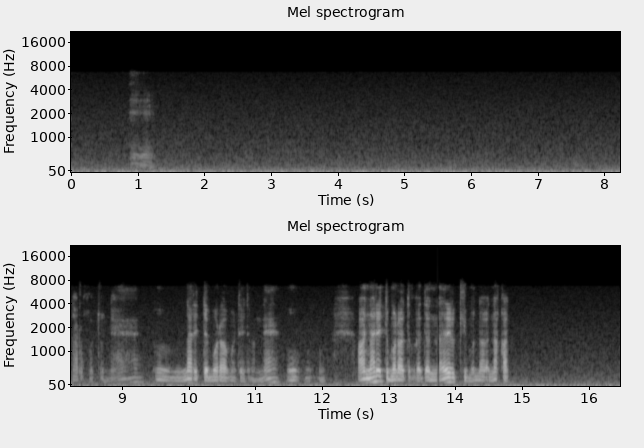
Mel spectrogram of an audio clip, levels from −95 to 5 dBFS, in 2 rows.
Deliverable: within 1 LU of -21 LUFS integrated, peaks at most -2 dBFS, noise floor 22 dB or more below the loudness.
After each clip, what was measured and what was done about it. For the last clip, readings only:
dropouts 1; longest dropout 29 ms; noise floor -50 dBFS; noise floor target -51 dBFS; loudness -29.0 LUFS; peak level -10.5 dBFS; loudness target -21.0 LUFS
-> interpolate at 13.72 s, 29 ms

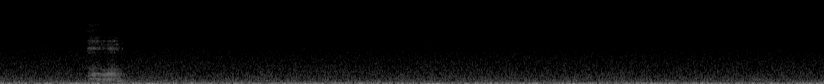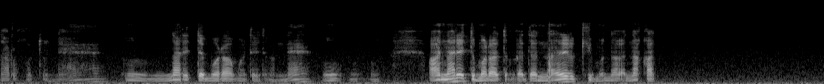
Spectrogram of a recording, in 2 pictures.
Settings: dropouts 0; noise floor -50 dBFS; noise floor target -51 dBFS
-> noise print and reduce 6 dB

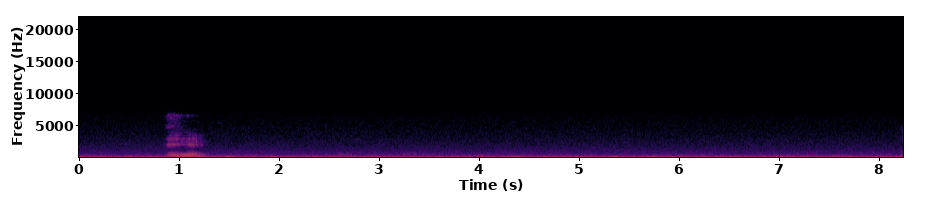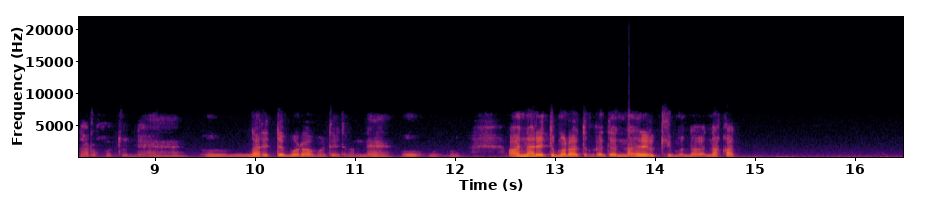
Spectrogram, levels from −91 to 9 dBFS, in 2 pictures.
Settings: noise floor -56 dBFS; loudness -29.0 LUFS; peak level -10.5 dBFS; loudness target -21.0 LUFS
-> trim +8 dB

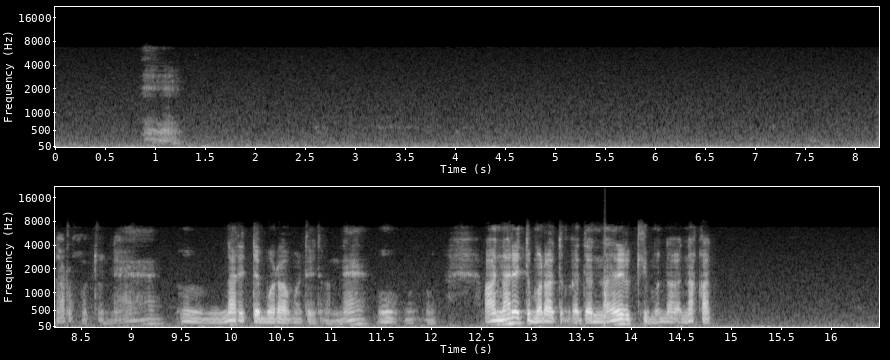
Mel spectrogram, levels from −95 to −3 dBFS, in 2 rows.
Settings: loudness -21.0 LUFS; peak level -2.5 dBFS; noise floor -48 dBFS

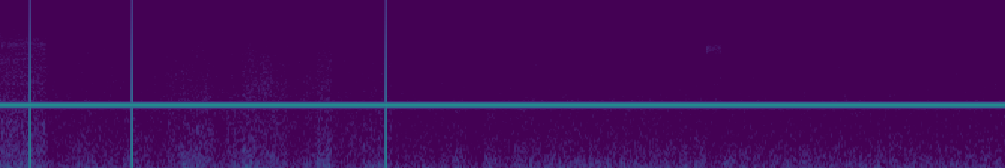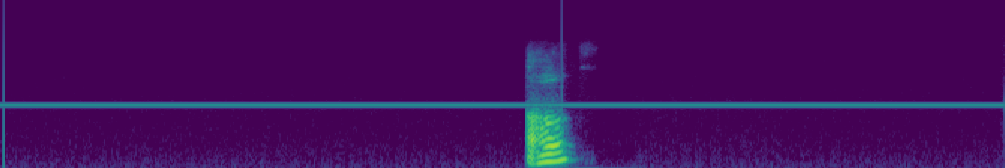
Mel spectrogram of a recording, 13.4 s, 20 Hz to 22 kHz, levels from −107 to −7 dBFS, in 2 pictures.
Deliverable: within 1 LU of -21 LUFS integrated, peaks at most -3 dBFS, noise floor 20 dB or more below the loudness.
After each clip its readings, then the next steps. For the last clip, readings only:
clicks found 5; steady tone 1.7 kHz; tone level -57 dBFS; loudness -28.0 LUFS; peak level -10.5 dBFS; loudness target -21.0 LUFS
-> de-click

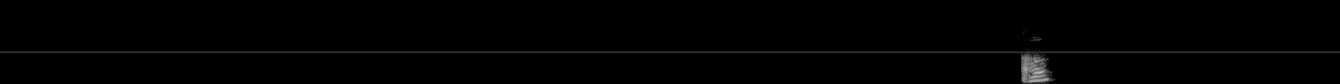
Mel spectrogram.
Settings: clicks found 0; steady tone 1.7 kHz; tone level -57 dBFS
-> band-stop 1.7 kHz, Q 30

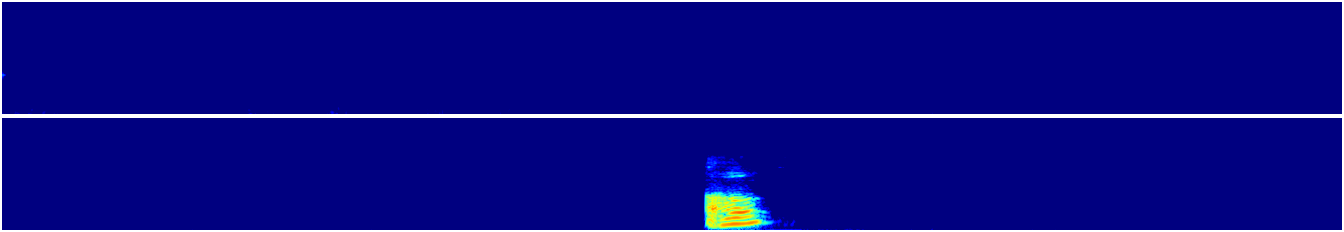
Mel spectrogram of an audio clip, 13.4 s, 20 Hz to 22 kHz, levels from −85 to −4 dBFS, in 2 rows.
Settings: steady tone not found; loudness -28.0 LUFS; peak level -10.5 dBFS; loudness target -21.0 LUFS
-> trim +7 dB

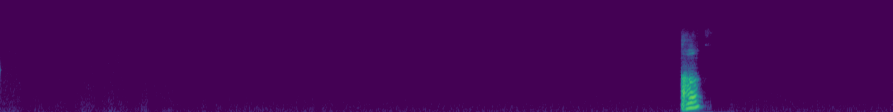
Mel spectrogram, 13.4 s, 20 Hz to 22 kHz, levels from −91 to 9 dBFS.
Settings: loudness -21.0 LUFS; peak level -3.5 dBFS; noise floor -82 dBFS

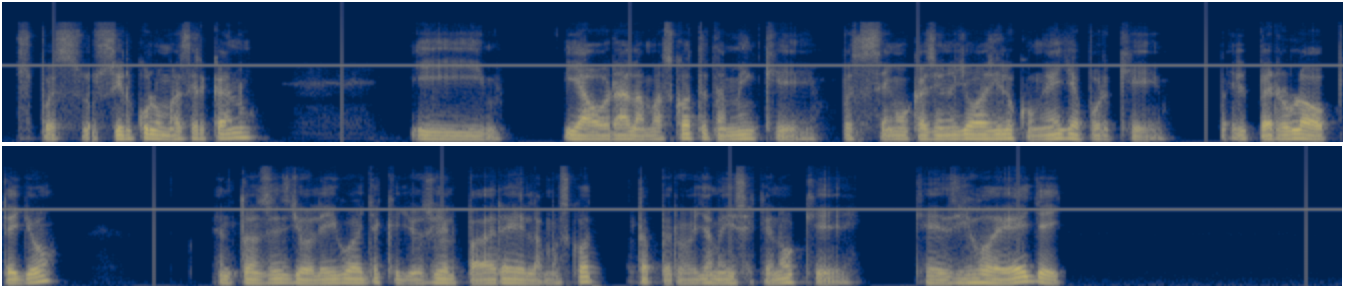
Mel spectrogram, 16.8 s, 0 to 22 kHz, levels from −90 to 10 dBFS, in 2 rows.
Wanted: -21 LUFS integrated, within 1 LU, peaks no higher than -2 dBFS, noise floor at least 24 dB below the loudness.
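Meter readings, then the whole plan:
clicks found 10; steady tone 3.4 kHz; tone level -38 dBFS; loudness -24.0 LUFS; peak level -5.5 dBFS; loudness target -21.0 LUFS
-> de-click; band-stop 3.4 kHz, Q 30; trim +3 dB

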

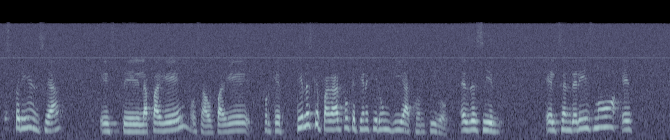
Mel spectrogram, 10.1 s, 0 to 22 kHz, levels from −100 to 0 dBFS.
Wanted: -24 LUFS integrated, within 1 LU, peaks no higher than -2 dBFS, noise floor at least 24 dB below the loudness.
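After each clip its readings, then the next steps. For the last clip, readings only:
steady tone 4.7 kHz; tone level -55 dBFS; noise floor -45 dBFS; noise floor target -55 dBFS; loudness -31.0 LUFS; peak level -13.5 dBFS; loudness target -24.0 LUFS
-> band-stop 4.7 kHz, Q 30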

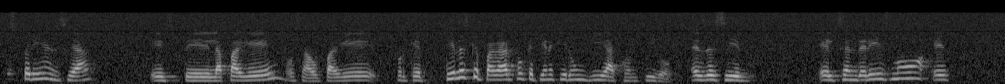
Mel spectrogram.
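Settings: steady tone not found; noise floor -45 dBFS; noise floor target -55 dBFS
-> noise print and reduce 10 dB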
